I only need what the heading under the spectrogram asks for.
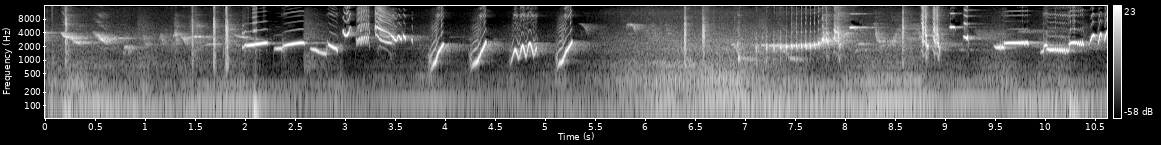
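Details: White-rumped shama singing a fighting song, a recording used to train and provoke other birds to sing: varied whistled phrases, slurred and sweeping notes, with sharp clicks between them and low background hum.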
